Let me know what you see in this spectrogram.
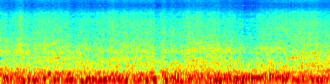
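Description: Engines of several demolition derby cars running and revving together, a loud, steady low rumble.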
